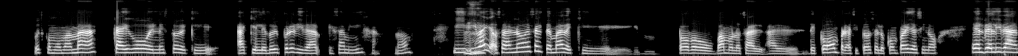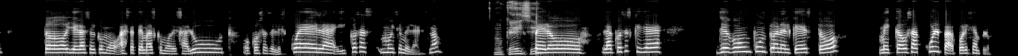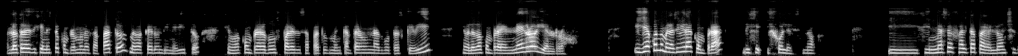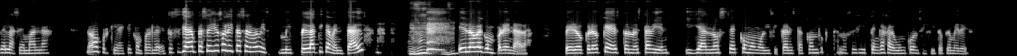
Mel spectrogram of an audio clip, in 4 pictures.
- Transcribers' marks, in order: chuckle
- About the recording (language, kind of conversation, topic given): Spanish, advice, ¿Cómo puedo priorizar mis propias necesidades si gasto para impresionar a los demás?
